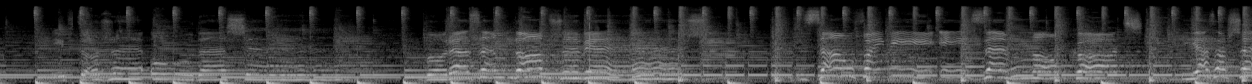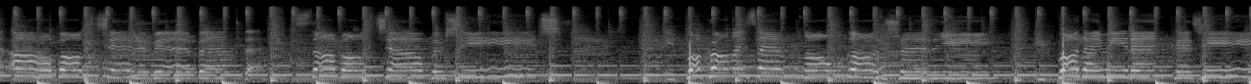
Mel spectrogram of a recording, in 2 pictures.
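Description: Pop song played by a small band: a female singer over electric guitar, keyboard chords and a steady drum beat. The keyboard holds chords at first, and the singing comes in about four seconds in.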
